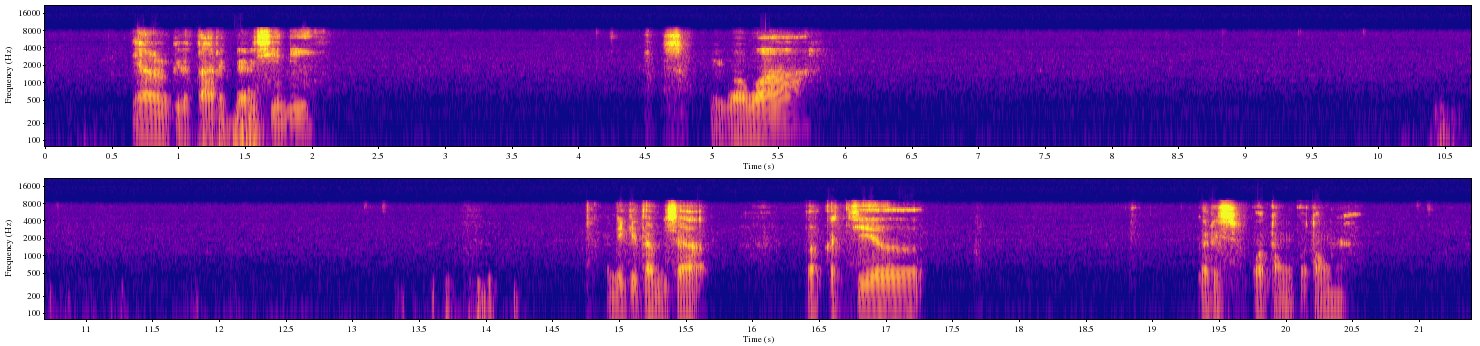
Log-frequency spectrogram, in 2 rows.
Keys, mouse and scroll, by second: 0.8 click, 1.3 scroll up 1, 3.9-4.8 scroll up 1, 4.8 scroll down 1, 5.3-5.8 scroll up 1, 8.6 scroll, 12.9 click, 16.4 click, 17.3 click, 17.5-17.9 scroll up 1, 18.0 scroll down 1, 18.8-19.6 scroll down 1, 19.8 scroll up 2, 20.8 click.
